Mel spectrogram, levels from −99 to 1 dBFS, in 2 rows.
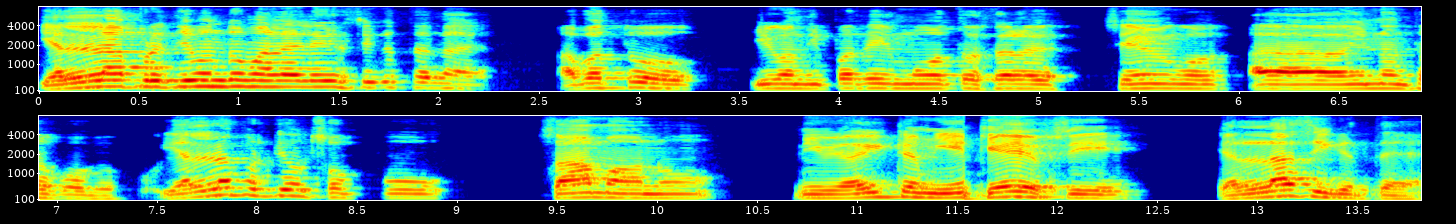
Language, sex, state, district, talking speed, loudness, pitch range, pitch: Kannada, male, Karnataka, Mysore, 110 wpm, -16 LUFS, 145-190 Hz, 155 Hz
